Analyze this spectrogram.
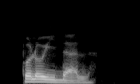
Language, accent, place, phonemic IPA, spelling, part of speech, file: French, France, Lyon, /pɔ.lɔ.i.dal/, poloïdal, adjective, LL-Q150 (fra)-poloïdal.wav
- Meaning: poloidal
